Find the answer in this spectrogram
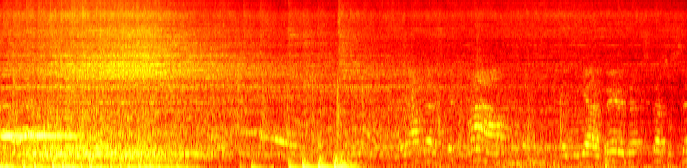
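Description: Live drum kit: a cymbal crash and wash over a low drum rumble, with a held tone above it, ringing out and fading over the first two or three seconds. Another short low rumble comes about four seconds in, then voices in the room.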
